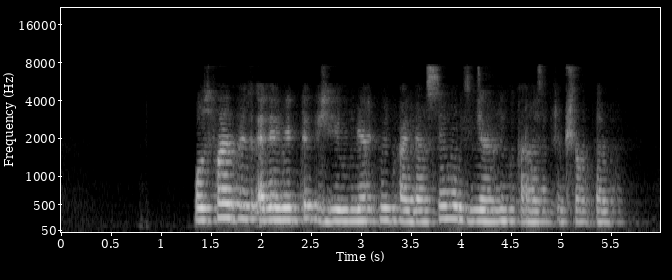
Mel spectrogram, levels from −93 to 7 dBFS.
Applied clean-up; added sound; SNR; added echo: neural mask model DeepFilterNet 3.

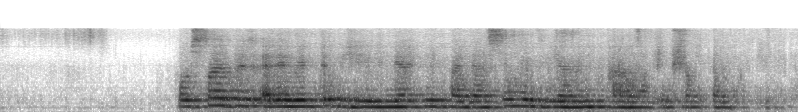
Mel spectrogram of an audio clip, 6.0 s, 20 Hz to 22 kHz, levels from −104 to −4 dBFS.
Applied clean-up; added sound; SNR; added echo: neural separator model SepFormer DNS4.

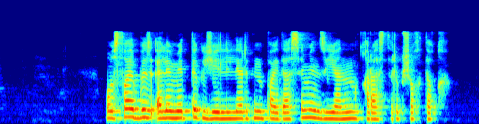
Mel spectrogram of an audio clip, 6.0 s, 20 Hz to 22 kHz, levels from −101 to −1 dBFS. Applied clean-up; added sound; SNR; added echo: none; none; none; none.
